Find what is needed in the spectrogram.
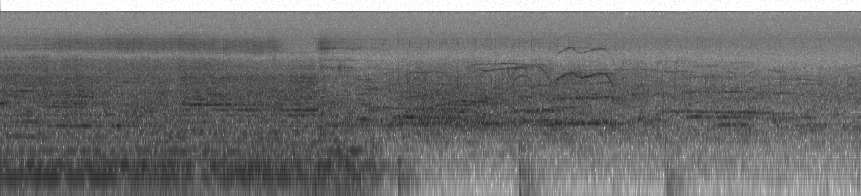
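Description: A rock band's held closing chord on electric guitar and bass rings out and is cut off sharply about halfway through. A crowd then cheers and whistles.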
